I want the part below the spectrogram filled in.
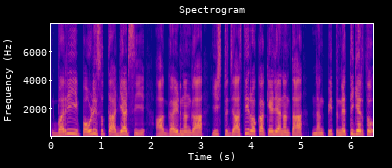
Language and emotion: Kannada, angry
